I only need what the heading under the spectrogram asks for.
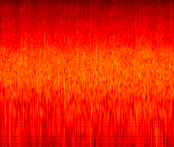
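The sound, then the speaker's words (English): Congregation applause during a sermon: an even, continuous wash of clapping with no voices, steady from start to finish. “you want to applaud that? You can.”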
